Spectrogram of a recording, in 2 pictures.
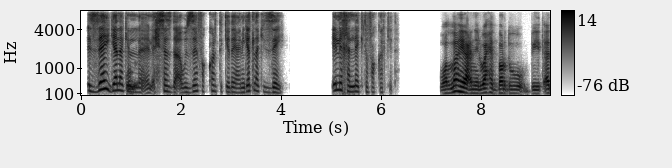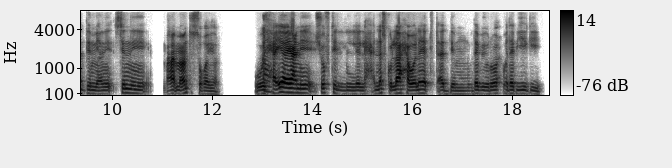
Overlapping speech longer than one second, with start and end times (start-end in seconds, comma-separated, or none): none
